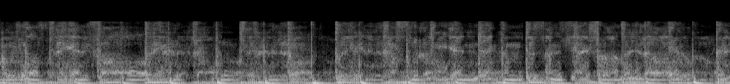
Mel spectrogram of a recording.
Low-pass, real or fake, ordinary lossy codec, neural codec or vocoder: none; fake; none; codec, 16 kHz, 4.8 kbps, FACodec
